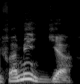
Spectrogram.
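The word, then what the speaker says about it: famigghia: But if you say famiglia, famiglia, family, famiglia, in most places in Sicily, they will say famiglia, where the G is double G followed by an HIA, famiglia, double G, HIA, famiglia. But in other places, near Agrigento, for example, they will not say famiglia, they will say famiglia, like Italian.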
